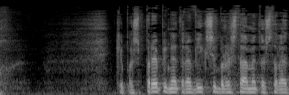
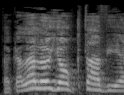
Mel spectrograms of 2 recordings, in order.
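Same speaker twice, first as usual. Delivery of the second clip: much higher, much louder rebuke; loud retort; 8 semitones higher, 8 dB louder than usual. Acted. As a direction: throw it back at Octavius. Brutus retorts to Octavius. (ο Βρούτος απαντά δυνατά στον Οκτάβιο)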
